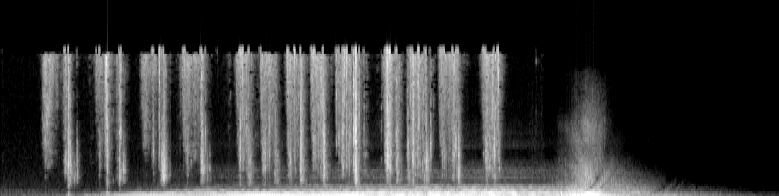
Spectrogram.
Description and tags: A cleric using the Knowledge of the Ages ability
